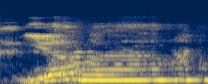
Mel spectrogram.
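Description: A rock singer's voice swooping up into one long held note, a howl-like wail with the band stopped.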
